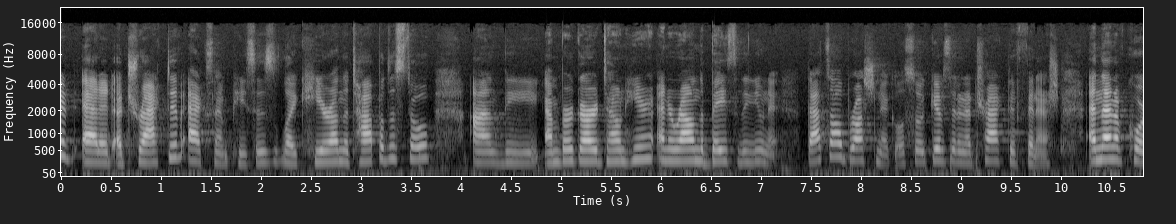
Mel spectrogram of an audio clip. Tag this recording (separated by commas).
Speech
